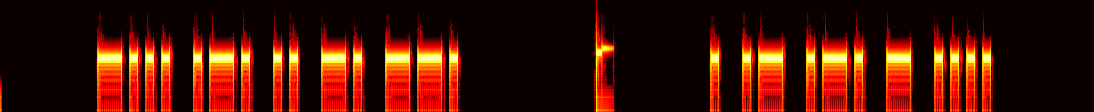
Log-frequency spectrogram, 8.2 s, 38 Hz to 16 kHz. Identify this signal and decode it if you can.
Morse code, heard as a keyed tone, about 20 wpm, 700 Hz. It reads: BRING EARTH
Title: Sets of 5 Words Encore - New Word Drill - 20wpm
